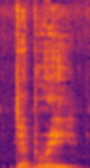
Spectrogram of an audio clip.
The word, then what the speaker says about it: debris: is really mean it's debris the S is silent at the end so you got document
